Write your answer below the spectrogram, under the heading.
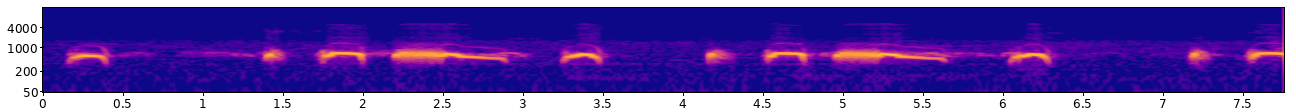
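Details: Repeated challenge coos from a spotted dove, used for training decoy birds to sing: low clipped notes and long, slightly falling coos in a steady run of phrases, otherwise quiet.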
